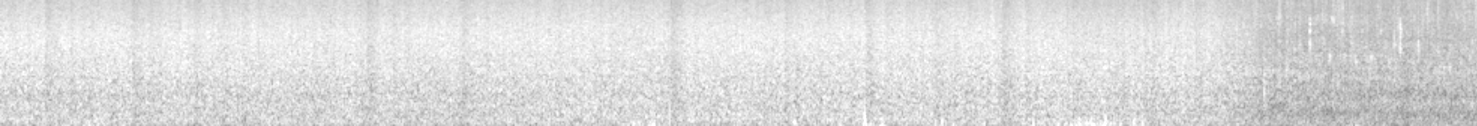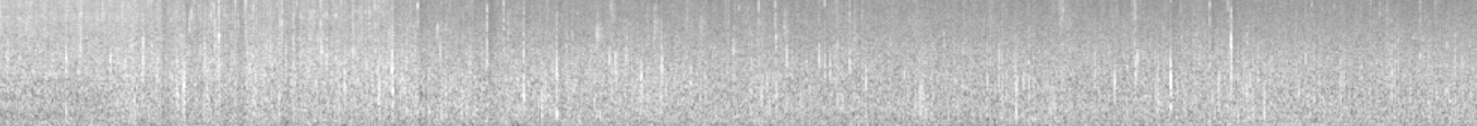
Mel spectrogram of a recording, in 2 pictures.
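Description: Torrential rain pouring down in a steady, loud hiss. About twelve seconds in it turns quieter, and single drops are heard ticking and splashing onto puddled paving and wet ground.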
